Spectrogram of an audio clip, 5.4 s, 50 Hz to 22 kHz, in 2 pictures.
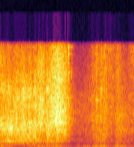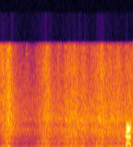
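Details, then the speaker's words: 1976 Pontiac Trans Am twin-turbo on Microsquirt, new idle air control valve fitted, stepper settings off: won't idle without about 4% throttle. Deep loud rumble with uneven low pulses; old idle air valve was not sealing, causing the previous 2000 rpm idle. "new uh idle air control valve in there, and it won't even idle unless I'm giving it about 4% throttle. I got to crack open the throttle blades now. So, that's definitely telling me that the old uh idle air control valve was not sealing properly."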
